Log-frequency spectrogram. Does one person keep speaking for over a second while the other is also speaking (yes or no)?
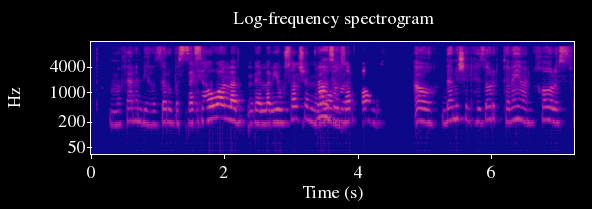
no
